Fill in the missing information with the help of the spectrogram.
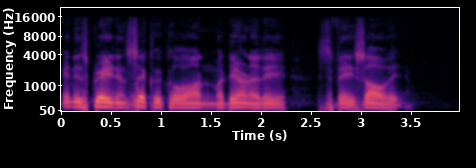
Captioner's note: says word in foreign language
